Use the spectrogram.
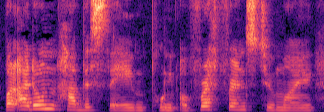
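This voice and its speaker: Calm young woman vlogging to camera. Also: medium pitch, moderate pace. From born in Rwanda, raised in Norway. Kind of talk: scripted talking-head vlog. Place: bright minimal indoor room.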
